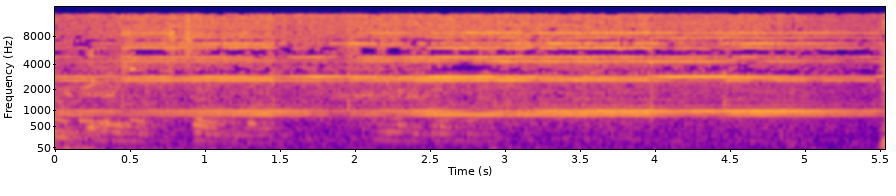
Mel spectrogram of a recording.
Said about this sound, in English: Ted Cruz's phone went off in the middle. And this is how that sounded, cut nine.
